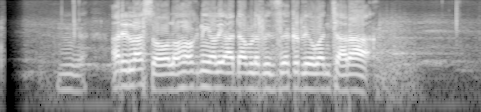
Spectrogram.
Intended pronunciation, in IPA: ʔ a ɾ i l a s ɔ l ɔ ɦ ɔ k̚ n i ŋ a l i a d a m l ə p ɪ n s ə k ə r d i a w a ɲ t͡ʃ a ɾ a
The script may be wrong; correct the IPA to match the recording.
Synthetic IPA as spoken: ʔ a ɾ i l a s ɔ l ɔ ɦ ɔ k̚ n i ŋ a l i a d a m l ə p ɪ n s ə k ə r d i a w a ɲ t͡ʃ a ɾ a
